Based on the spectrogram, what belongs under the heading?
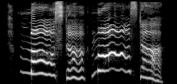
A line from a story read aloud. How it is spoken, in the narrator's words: the harp called out quite loud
